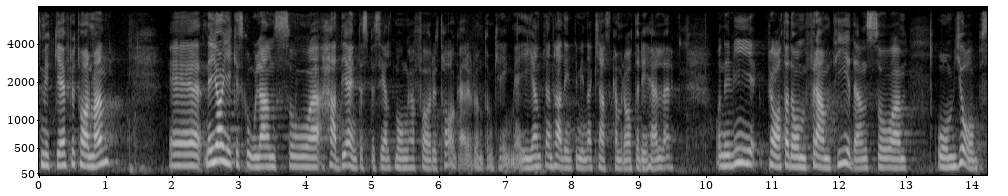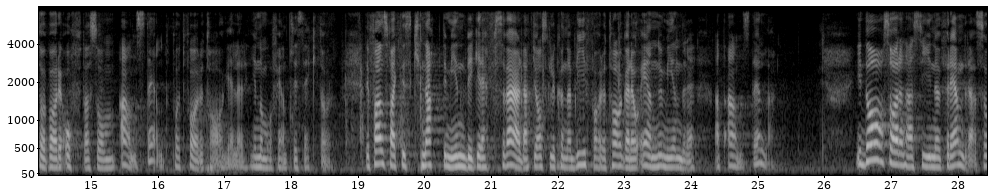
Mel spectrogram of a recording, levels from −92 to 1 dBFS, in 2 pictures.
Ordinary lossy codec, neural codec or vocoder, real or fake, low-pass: none; none; real; 7.2 kHz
